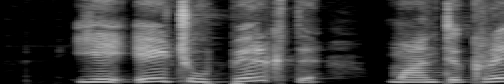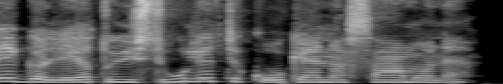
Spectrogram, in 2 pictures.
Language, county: Lithuanian, Vilnius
